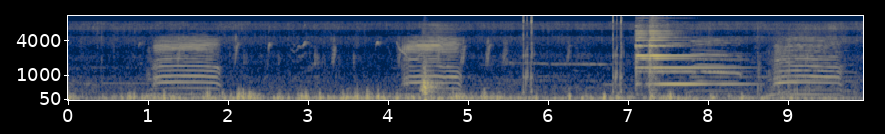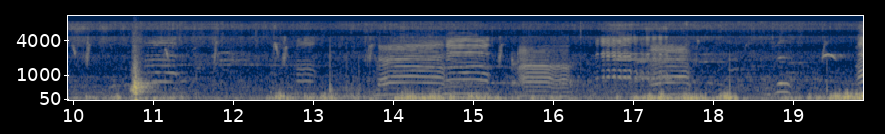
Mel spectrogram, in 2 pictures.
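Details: Sheep in a herder's flock bleating repeatedly, about eight wavering, harmonic-rich bleats, some overlapping, spread across the stretch, with a sharp bell clang near the middle and a steady low rumble underneath.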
